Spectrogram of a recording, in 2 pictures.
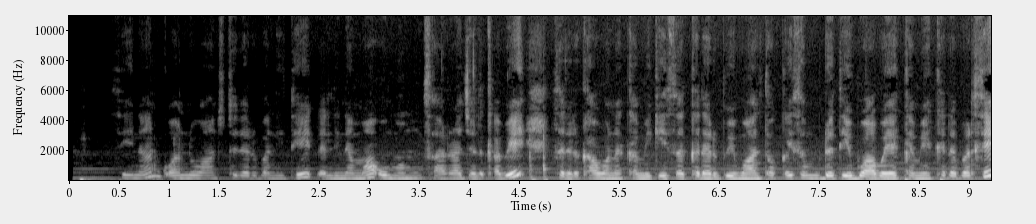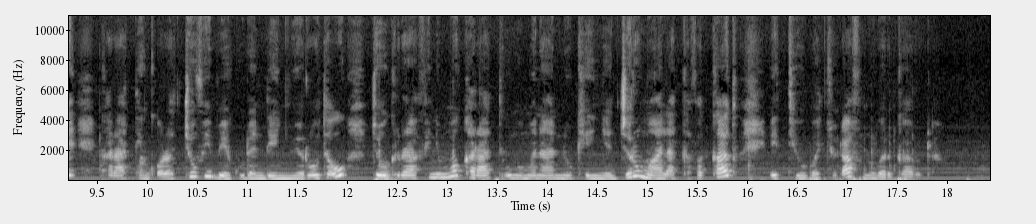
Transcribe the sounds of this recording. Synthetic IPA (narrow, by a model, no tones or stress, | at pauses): se̞ːnaːŋkʼɔʔɐnːoːwaːnt̪ʊ̥t̪ɐd̪ɐɾbɐnɪt̪ʰeːᶑɐlːɪnɐmaːʔuːmɐmuːsaːrːaːd͡ʒɐlkʼɐbe̞ːsɐd̪ɐɾkʰʼaːwɐnɐkːɐmeːkeːsːɐːkːɐd̪ɐɾbeːmaːlt̪ɔɐkːɐɪsɐmʊd̪ːɐt̪eːbʊaːbɐjɐkːɐmeːɐkːɐd̪ɐbɐɾseːkʰɐɾaːt̪ːɪːŋkʼɔɾɐt͡ʃːuːfɪbeːkuːd̪ɐnd̪e̞ːɲːʊjɛɾo̞ːt̪ɐʔʊd͡ʒo̞ːɡɾaːfiːnɪmːo̞ːkɐɾaːt̪ːɪuːmɐmɐnaːnːo̞ːkʰe̞ːɲːɐd͡ʒɪɾʊmaːlɐkːɐfɐkːaːt̪ʊ̥ɪt̪ːɪhʊbɐt͡ʃːuːᶑaːfnʊɡɐɾɡaːɾʊᶑɐ̥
